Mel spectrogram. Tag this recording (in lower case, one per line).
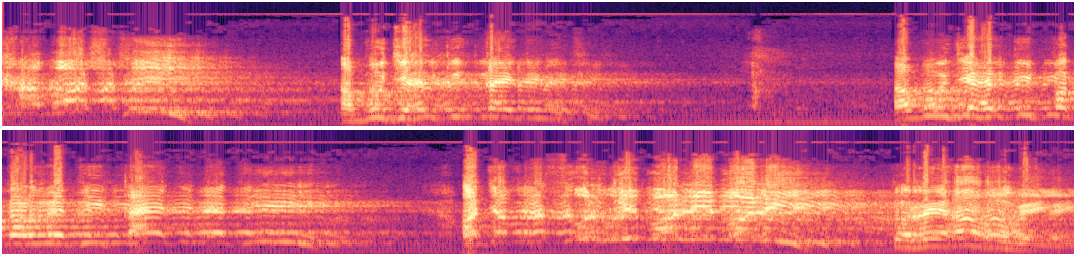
speech
man speaking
